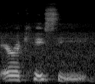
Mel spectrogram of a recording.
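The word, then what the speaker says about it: Ericaceae: latin anymore um so the way that i pronounce this is eric casey or casey sometimes i make it sloppy and say like eric casey um then then the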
